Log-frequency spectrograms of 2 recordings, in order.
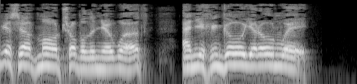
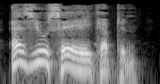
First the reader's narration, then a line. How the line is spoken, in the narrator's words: he murmured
